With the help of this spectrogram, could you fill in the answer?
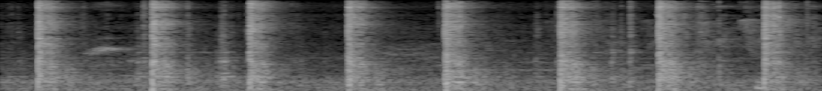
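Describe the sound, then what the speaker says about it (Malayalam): An Induro impact driver loosens a screw, its hammering mechanism firing in sharp, loud, evenly spaced metallic bursts, about eight close impacts in a row with no talking. "നമുക്ക് ഈ ഒരു സ്ക്രൂ ഒന്ന് അഴിക്കാൻ നോക്കാം"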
